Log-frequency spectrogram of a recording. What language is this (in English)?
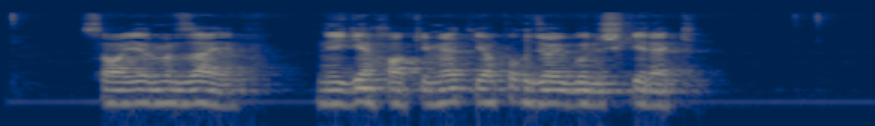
Uzbek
